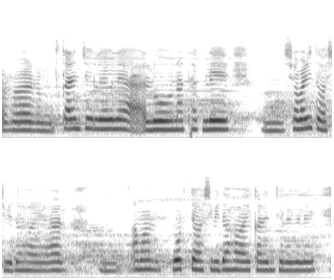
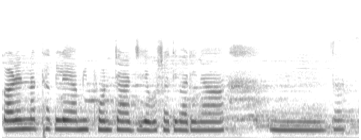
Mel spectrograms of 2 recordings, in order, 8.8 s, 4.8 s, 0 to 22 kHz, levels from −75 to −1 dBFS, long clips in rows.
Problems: constant background noise, continuous background conversations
